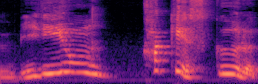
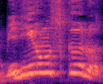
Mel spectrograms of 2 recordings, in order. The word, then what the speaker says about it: ビリオン×スクール: て書いてけどビリオンかけスクールって書いてあるんですけど読む時はビリオンスクールって読むじゃないですか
